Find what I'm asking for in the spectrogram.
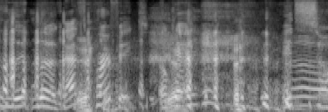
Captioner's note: all laughing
